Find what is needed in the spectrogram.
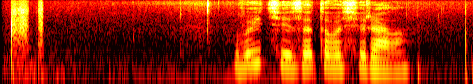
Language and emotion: Russian, neutral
